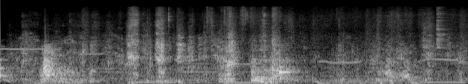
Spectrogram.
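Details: A dog in a playful chase during a heatwave advisory: short, harsh, irregular bark-like bursts with some panting between them, over steady background music with low repeating tones.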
